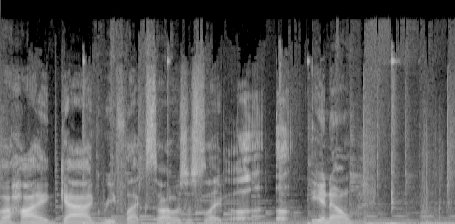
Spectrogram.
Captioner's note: gagging sounds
